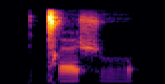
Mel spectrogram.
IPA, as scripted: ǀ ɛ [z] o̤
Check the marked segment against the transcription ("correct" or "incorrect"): incorrect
